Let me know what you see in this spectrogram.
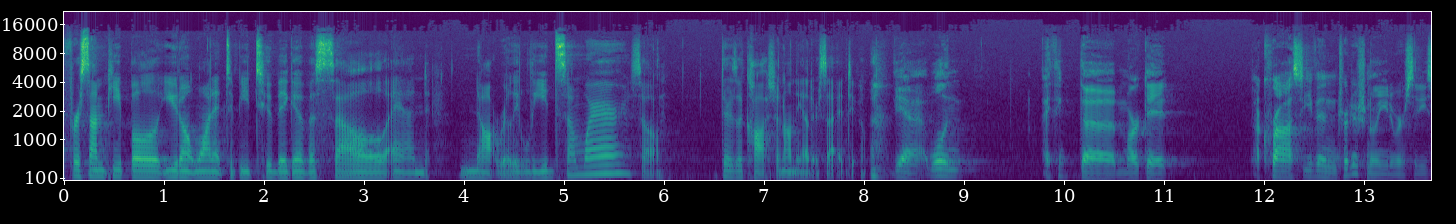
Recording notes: This is a special live episode of the podcast recorded in Austin at the SXSW EDU event this past March.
